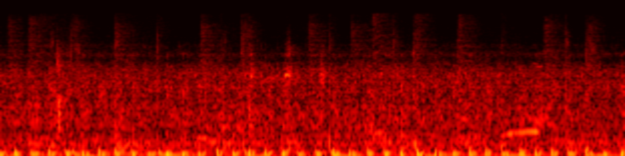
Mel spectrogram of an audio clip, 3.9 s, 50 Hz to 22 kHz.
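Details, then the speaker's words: Yamaha Mio Sporty after full CVT upgrade (JBT 1000 flat spring, Sun 1000, JBT pulley, RS8 lining, 8-9 g rollers) replacing badly worn stock CVT: steady low single-cylinder thump, no belt squeal or rattle; very quiet, healthy CVT, lining still bedding in. "Wow, tahimik na tahimik. Tahimik na tahimik ang JBT RS8 Sun set."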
